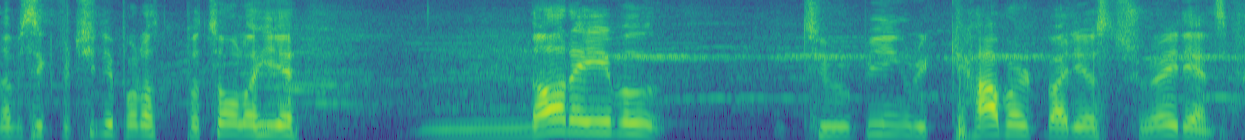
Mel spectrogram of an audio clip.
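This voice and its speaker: A man with a high pitch speaks fairly quickly in an animated tone. The sound is dry and close with no echo, though background noise is noticeable. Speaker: sports commentator. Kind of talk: live commentary.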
